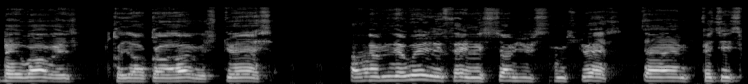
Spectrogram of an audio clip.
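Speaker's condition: Down syndrome; congenital, present since birth

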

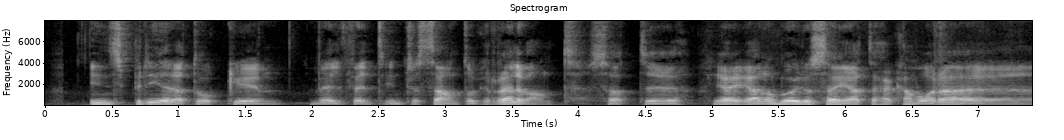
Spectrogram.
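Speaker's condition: No condition

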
